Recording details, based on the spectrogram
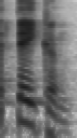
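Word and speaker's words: Taycan: tanto em inglês quanto em alemão el a pronúncia é Taken entendeu então mas provavelmente aqui no Brasil vai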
